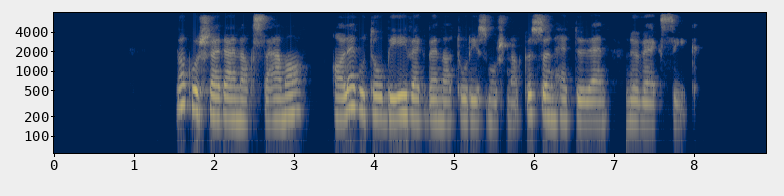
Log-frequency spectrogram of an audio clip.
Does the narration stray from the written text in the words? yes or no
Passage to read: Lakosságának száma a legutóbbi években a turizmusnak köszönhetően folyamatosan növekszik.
yes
